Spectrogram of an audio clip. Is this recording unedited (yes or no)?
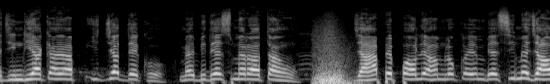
yes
